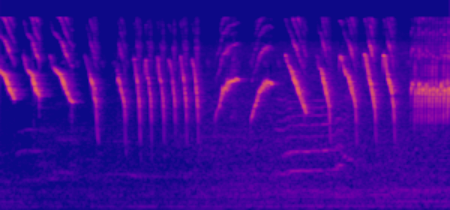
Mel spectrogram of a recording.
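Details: Training song of a white Spanish Timbrado canary: quick falling chirps repeated about three per second, some upswept notes, and a dense buzzy trill at the close.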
